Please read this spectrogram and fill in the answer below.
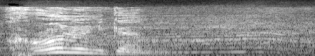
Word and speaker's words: Groningen: So, thank you to Hugo and Laszlo for helping me with the pronunciation of Groningen.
